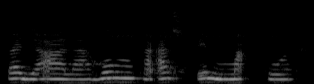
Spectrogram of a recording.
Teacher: dibaca dengan terang ataupun disebut dengan jelas baca dengan jelas tanpa didengungkan di bibir dan juga dengan mulut e yang tertutup hukum bacaannya yaitu di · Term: izhar syafawi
